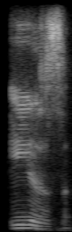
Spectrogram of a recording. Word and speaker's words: is: ¿Con qué se pronuncia? Con Z. Entonces no es invento del profe, ¿verdad? Is, is.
